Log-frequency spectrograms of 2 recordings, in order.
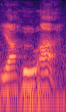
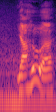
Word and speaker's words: Yahuah: as the second but being at the it's at the end of a word or a name it makes the ah sound so his name would be pronounced yahuwah yahuwah is how we were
